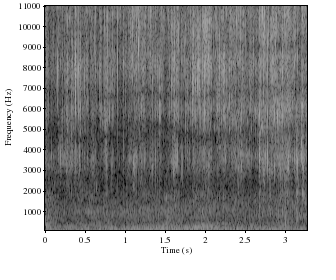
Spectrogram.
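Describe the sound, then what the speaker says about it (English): Water gushes steadily while new plantings are watered in a home garden, a continuous soft splashing and trickling rush that stays even throughout with no talk. "I'll water as I plant."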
